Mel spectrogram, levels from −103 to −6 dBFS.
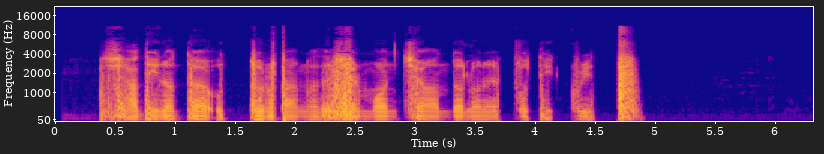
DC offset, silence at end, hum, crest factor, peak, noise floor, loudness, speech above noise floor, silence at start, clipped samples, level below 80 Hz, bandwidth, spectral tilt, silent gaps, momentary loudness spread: under 0.1%; 1.45 s; none; 24 dB; 0 dBFS; -84 dBFS; -23 LUFS; 61 dB; 0.35 s; under 0.1%; -42 dBFS; 11.5 kHz; -6 dB/octave; none; 14 LU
